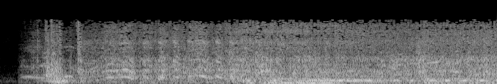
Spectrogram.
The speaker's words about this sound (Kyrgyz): Таңертең мектепке жөнөгөн бул окуучуларды мына ушул кичи автобус мектепке алып барат.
